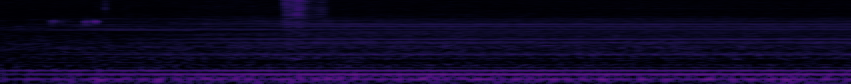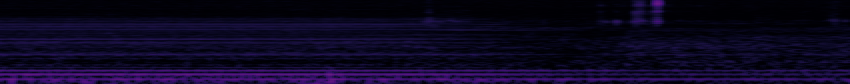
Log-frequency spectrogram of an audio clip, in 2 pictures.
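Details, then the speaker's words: Aquarium air pumps running with their noise-reducing enclosure lid open: low steady electrical buzz with faint even vibration, no rattle or pitch change; pumps operating normally at current temperatures, noise nearly gone with lid closed. "Ama bu derecelerde herhangi bir çalışmasında sıkıntı yok hava motorlarının. Yani kapağı açtığımız için haliyle ses burada var."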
